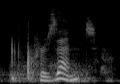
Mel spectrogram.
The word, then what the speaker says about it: present: the stressed syllable changes present as a verb meaning to give a talk has the stress on the second syllable the noun presentation has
